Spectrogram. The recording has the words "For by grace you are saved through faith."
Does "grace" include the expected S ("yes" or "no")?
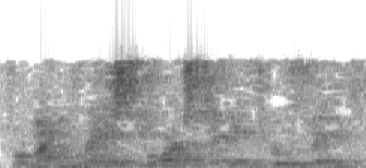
yes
